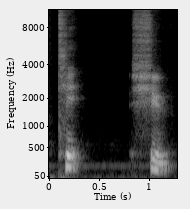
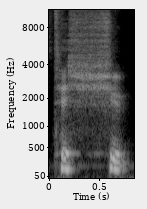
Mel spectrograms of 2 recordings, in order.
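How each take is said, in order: First: A short silent gap comes before the sh sound. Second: The sh sound is held long without any gap. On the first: The speaker calls it wrong. "It's not tissue" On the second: The speaker calls it right. "The S is pronounced all the way through"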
